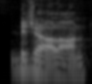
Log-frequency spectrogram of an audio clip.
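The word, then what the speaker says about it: Djallon: याद रखेंगे हां डी से शुरू होती है। फटा डी पर डी साइलेंट होता है। डिजोलॉन होता है आपका और यहां से निकलती है और ये कहां गिरती है सर?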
